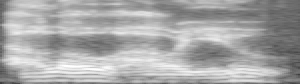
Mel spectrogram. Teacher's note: And this is a kind of horse voice. You can see that the vocal cord controls are not very good which happens in old age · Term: dysphonia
